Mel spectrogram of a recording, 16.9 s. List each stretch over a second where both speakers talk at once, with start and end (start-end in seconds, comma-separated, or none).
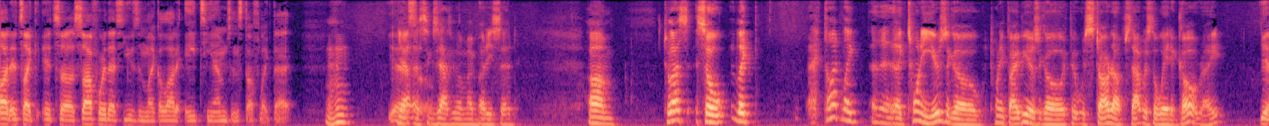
none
